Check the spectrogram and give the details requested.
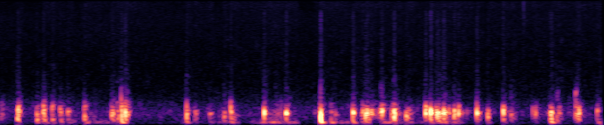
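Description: Rapid bursts of gurgling, bubbling clicks with brief pauses, typical of active stomach and bowel rumbling.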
